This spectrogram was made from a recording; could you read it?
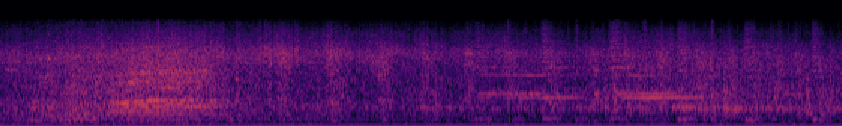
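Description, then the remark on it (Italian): A train rumbles and clatters steadily along the tracks, a dense, continuous rattling roar with faint metallic squeals and tonal whines rising above it, fairly loud. “Cullata dallo sferrangliare del treno e dopo aver fatto gran festa al picnic organizzatole dai suoi amici”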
